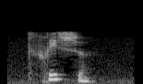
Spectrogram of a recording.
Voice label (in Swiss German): "frische", alsace; meteo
